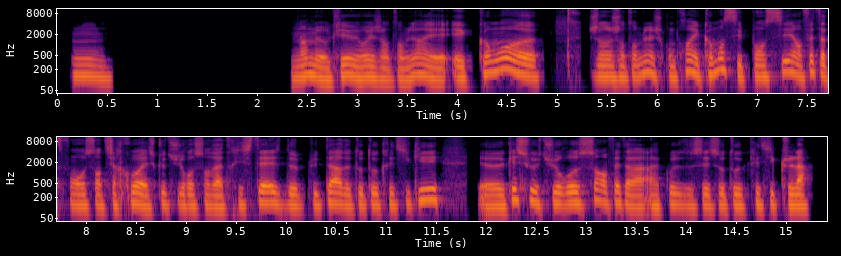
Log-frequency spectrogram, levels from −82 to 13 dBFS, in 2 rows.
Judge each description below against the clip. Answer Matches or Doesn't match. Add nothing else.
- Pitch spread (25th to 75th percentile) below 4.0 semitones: Matches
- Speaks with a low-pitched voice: Matches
